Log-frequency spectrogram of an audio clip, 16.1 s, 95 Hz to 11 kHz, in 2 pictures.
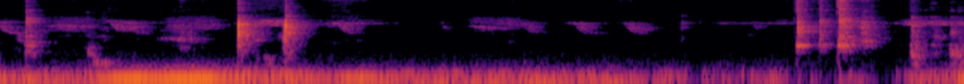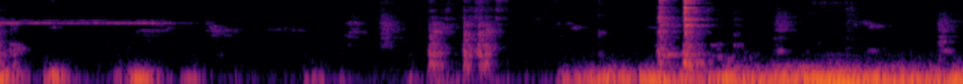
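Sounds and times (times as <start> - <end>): small bird chirping: 0.0 - 6.6
steady low hum: 12.8 - 16.0.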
